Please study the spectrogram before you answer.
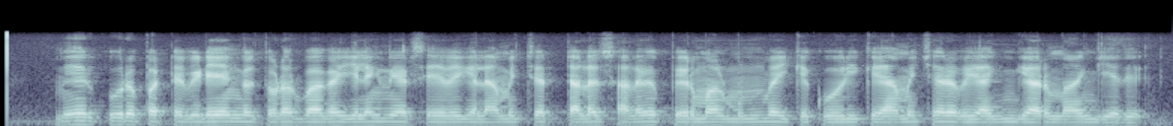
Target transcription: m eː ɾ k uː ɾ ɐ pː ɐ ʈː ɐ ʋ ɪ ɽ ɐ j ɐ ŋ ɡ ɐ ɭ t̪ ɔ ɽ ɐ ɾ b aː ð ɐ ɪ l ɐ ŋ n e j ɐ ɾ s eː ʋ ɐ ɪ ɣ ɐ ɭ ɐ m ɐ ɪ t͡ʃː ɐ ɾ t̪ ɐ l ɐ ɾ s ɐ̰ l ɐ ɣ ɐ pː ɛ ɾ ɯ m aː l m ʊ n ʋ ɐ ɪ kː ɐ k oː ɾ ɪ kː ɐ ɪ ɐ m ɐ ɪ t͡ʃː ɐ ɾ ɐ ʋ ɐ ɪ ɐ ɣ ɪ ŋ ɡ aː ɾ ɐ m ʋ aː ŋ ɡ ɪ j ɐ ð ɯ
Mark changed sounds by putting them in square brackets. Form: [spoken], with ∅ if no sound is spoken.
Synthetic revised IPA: m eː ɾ k uː ɾ ɐ pː ɐ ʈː ɐ ʋ ɪ ɽ ɐ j ɐ ŋ ɡ ɐ ɭ t̪ ɔ ɽ ɐ ɾ b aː [ɣ] ɐ ɪ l ɐ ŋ n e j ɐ ɾ s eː ʋ ɐ ɪ ɣ ɐ ɭ ɐ m ɐ ɪ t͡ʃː ɐ ɾ t̪ ɐ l ɐ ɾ s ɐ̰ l ɐ ɣ ɐ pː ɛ ɾ ɯ m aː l m ʊ n ʋ ɐ ɪ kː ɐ k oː ɾ ɪ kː ɐ ɪ ɐ m ɐ ɪ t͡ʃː ɐ ɾ ɐ ʋ ɐ ɪ ɐ ɣ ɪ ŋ ɡ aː ɾ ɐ m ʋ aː ŋ ɡ ɪ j ɐ ð ɯ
